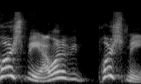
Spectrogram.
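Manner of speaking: very high, swooping, insistent, demanding yell. Acting out a racer whose demand was just refused, imitating someone yelling. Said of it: "he's yelling like".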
